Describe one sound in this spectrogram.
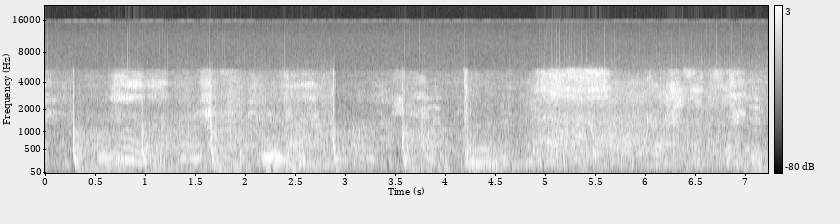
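A woman speaks with animation into a microphone on a stage.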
